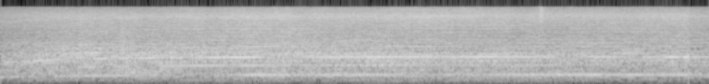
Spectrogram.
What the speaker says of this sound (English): I want to watch you guys vacuum because I bet you it's really funny.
